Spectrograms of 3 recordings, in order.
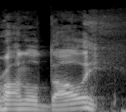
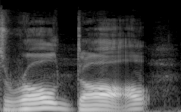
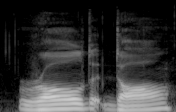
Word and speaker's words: Roald Dahl: It's Roald Dahl. – I decided to add in more letters. – I like Ronald Dolly. – Ronald Dolly. Say it again. How's it? His name actually pronounced? – Roald Dahl.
